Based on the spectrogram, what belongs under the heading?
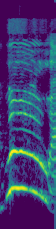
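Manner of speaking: very high, loud whoop; mock party woo; imitated cheer.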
